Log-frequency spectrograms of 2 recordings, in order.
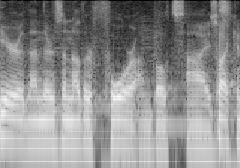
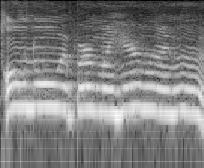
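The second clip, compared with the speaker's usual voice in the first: sudden high alarmed cry. Real, not acted. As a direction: shriek in panic. Sudden alarm at burned hairline.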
